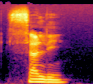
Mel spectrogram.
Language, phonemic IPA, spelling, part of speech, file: French, /sa.le/, saler, verb, Fr-saler.ogg
- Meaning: to salt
